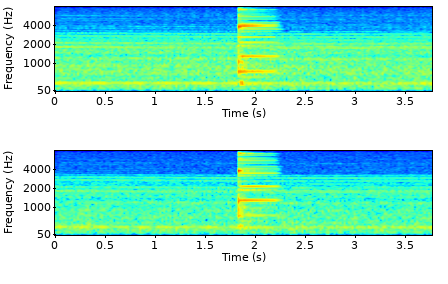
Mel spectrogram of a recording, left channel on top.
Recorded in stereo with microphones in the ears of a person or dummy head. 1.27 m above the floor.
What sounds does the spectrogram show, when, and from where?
1.8 s a bell: centre (ahead or behind), 1.9 m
